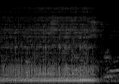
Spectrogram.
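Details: A pet dog's single low, rumbling snore, a steady buzzing note that fades out after about a second.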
